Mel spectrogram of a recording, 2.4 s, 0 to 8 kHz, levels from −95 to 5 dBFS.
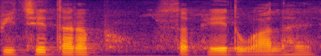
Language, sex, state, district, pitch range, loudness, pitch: Hindi, male, West Bengal, Alipurduar, 105-110 Hz, -20 LUFS, 110 Hz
